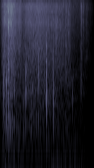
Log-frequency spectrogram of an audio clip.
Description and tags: making movement sounds with my bag
crumple, cloth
